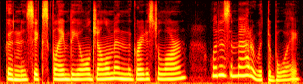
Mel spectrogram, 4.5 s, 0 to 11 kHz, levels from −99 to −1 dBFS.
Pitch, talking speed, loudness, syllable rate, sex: 215 Hz, 210 wpm, -17 LUFS, 5.9 syllables/s, female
